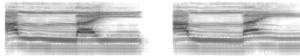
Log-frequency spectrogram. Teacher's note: নুন সাকিনে বললাম ইদগামে বেলা গুন্নাহ, গুন্নাহ ব্যতীত, মিলিয়ে পড়তে হবে।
